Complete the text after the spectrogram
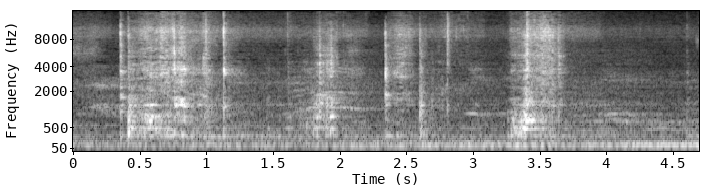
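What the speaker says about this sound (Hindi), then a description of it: "ये 6 टमाटर जो हमने तैयार करके रखे हुए थे वो इसके अंदर हम डाल देंगे और इसको भी हम मिक्स कर लेंगे" Chopped tomatoes tipped into masala in a pan and stirred, with a few bursts of scraping and clatter over a low sizzle, and a voice talking underneath.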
